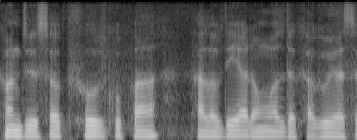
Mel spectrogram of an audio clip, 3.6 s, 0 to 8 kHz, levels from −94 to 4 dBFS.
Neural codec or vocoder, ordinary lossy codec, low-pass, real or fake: codec, 16 kHz in and 24 kHz out, 0.9 kbps, LongCat-Audio-Codec, four codebook decoder; none; 7.2 kHz; fake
